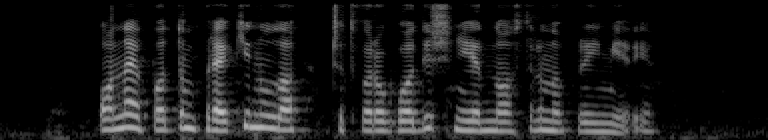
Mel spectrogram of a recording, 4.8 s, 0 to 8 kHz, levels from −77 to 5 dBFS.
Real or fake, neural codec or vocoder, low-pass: fake; codec, 24 kHz, 3.1 kbps, DualCodec; 7.2 kHz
